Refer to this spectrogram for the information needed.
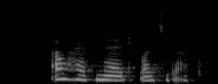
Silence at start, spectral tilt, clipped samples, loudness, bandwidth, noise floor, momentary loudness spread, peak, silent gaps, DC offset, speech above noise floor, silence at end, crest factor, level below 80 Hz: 0.5 s; -7.5 dB/octave; under 0.1%; -37 LUFS; 15.5 kHz; -69 dBFS; 11 LU; -20 dBFS; none; under 0.1%; 33 dB; 0.15 s; 18 dB; -80 dBFS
